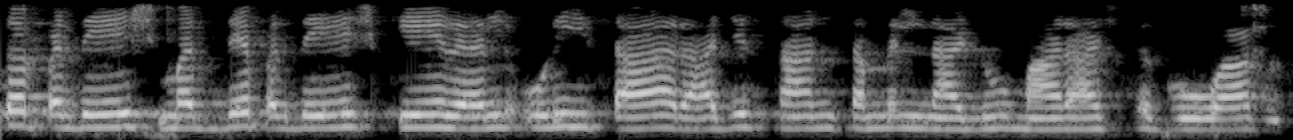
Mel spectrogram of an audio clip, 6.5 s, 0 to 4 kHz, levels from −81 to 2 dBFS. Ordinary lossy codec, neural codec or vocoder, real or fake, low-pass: none; none; real; 3.6 kHz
